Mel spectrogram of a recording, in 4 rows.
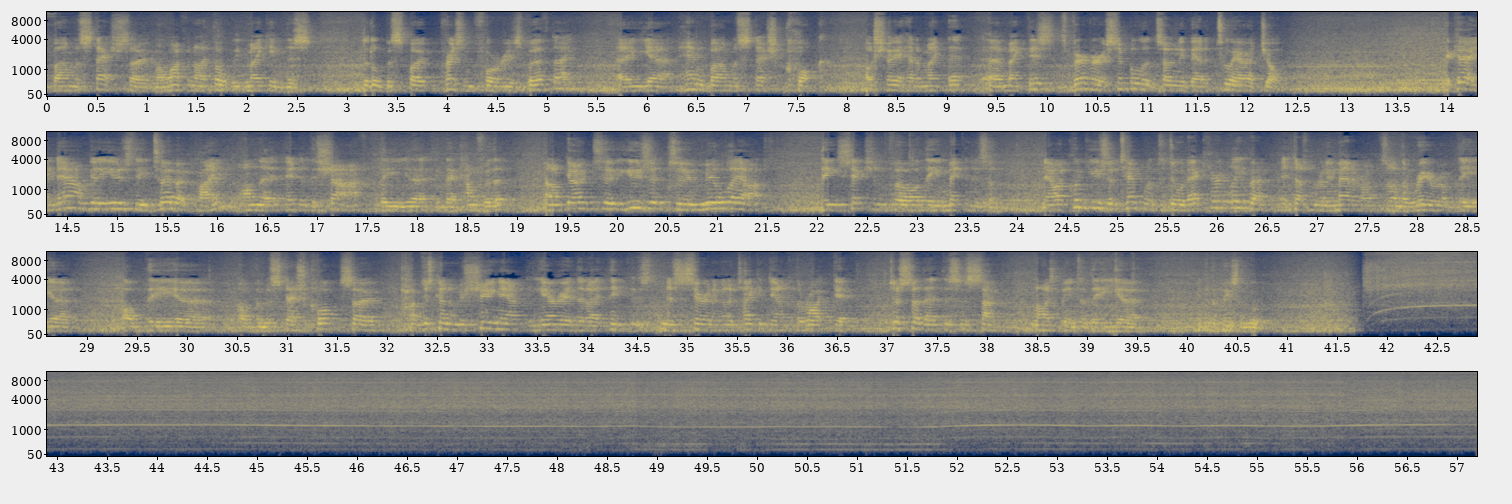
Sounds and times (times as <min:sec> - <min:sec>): Speech: 0:00.0 - 0:12.4, 0:14.0 - 0:40.9.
